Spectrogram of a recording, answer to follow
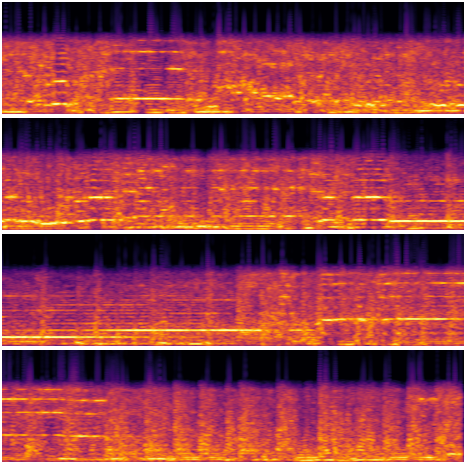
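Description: Live band playing loud electric-guitar rock: long held guitar notes, one sliding down and back up about five seconds in, over bass and drums.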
